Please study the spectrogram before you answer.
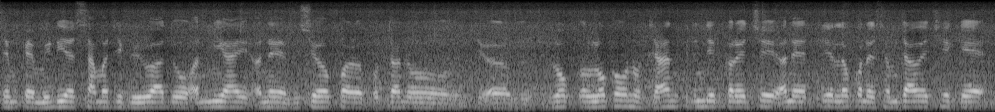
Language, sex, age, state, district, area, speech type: Gujarati, male, 18-30, Gujarat, Junagadh, urban, spontaneous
